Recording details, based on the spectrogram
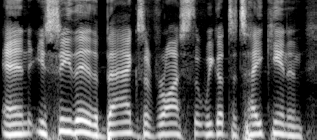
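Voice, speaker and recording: A middle-aged man preaching as a pastor, speaking earnestly and emphatically, with deliberate pauses and repeated phrases. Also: a little high, fairly even intonation, very noisy. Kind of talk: sermon with mission report and scripture reading.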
